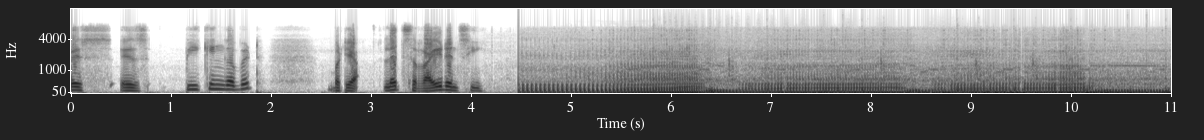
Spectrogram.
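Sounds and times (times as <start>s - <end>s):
motorcycle engine running: 4.5s - 11.0s
wind rushing noise: 5.8s - 11.0s.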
